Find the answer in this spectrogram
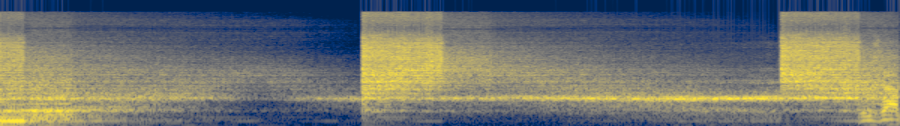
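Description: Electronic track playing from a Polyend Tracker, in a sparse stretch without drums: a steady held tone with three rushes of noise, one right at the start, one about halfway and one near the end.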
